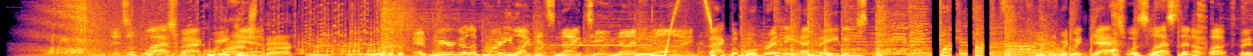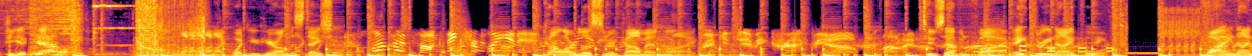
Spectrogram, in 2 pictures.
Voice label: Imaging; Imaging Demo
